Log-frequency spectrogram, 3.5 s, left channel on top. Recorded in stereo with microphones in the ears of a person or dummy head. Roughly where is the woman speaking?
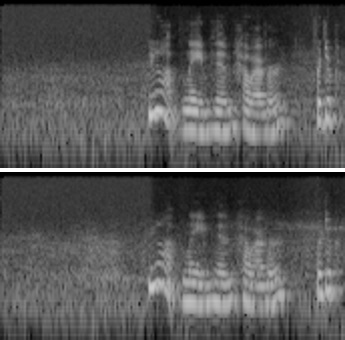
Left.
